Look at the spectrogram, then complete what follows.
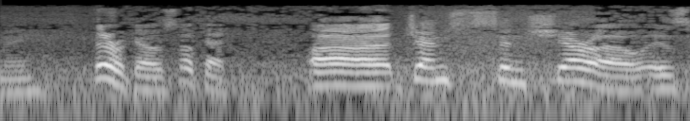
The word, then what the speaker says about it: Jen Sincero: I'm going to be listening to, I just finished a really good book by Jen Sincero, is how you say her name.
